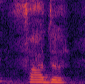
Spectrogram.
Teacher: A sound is in father. It is open back unrounded vowel.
